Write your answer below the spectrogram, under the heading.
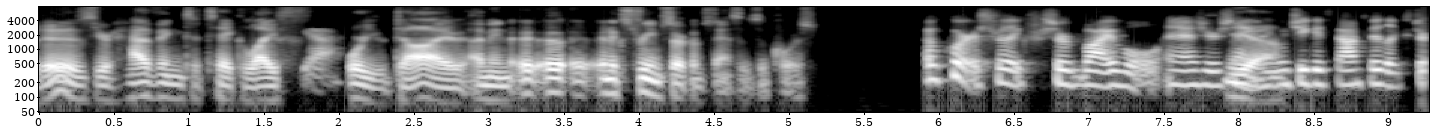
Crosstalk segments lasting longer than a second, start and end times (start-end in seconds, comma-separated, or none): none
